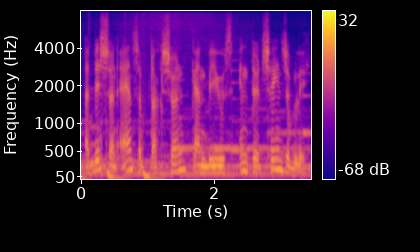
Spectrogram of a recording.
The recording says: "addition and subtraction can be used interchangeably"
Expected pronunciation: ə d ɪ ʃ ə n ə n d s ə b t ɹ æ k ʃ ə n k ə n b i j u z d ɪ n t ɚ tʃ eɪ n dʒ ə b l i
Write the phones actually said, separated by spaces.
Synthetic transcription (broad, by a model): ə d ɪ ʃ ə n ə n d s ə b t ɑ k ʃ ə n k ə n b i j u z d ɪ n t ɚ tʃ eɪ n dʒ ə b l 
